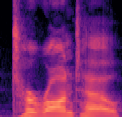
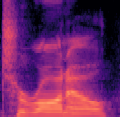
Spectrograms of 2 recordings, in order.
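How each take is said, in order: First: The second T is clearly pronounced. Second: The second T is dropped. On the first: This is how outsiders say the city's name. "as the rest of the world pronounces it" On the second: This is how locals say the city's name. "we do say Toronto as if there's no second T"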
